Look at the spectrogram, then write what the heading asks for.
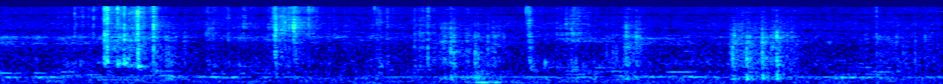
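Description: Close-up chewing of a pizza slice: short clusters of soft crisp crackles, three times, over a faint steady hum.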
